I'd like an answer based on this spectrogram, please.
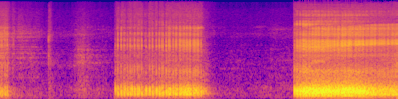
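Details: Lucky, a toy poodle annoyed by a child's noise, makes a low rattling growl of about one second, pauses, then a louder sustained growl; faint soft sounds before the first one.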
